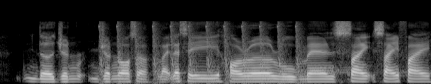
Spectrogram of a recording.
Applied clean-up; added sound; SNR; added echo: none; Gunshot, gunfire; 15 dB; none.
